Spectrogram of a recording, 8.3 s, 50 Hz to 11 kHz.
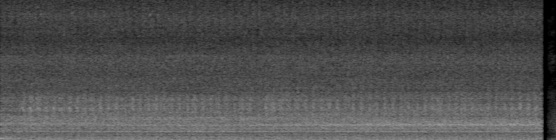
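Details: MTZ 1523 tractor, diesel, 3,346 engine hours, just started: steady, even diesel clatter at low idle with no misses or knocks; runs smoothly, normal idle.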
